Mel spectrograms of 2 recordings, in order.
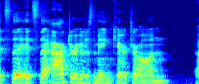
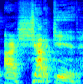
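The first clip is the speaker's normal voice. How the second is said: slow, loud movie cop confession; Reginald VelJohnson impression; 5 dB louder, slower than usual. Podcaster showing how the cop says it, slow loud impression. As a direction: mimic the Die Hard cop, drawn out and louder. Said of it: "It's the way he says it is really funny".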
